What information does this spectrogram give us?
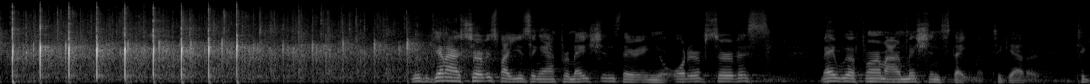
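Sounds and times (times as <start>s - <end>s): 
audience applause: 0.0s - 4.9s
speech: 4.1s - 10.8s.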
